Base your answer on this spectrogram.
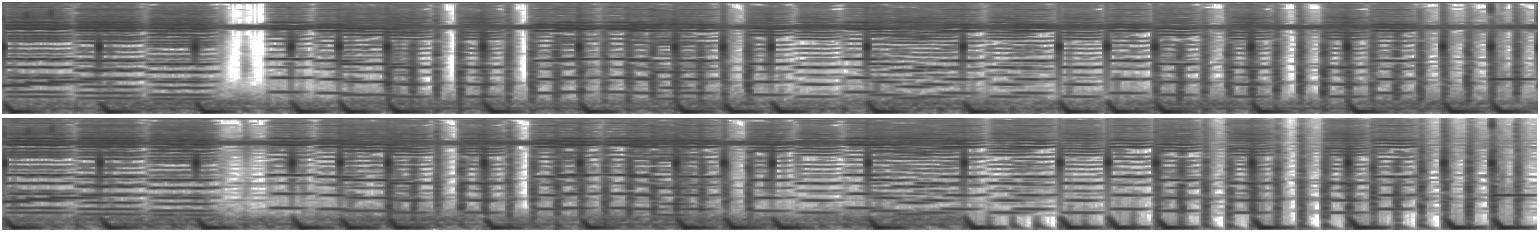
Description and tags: A simple tune which is different but catchy.
This was created from scratch by myself using psycle software and a big thanks to their team.
game, rave, synth, techno, experimental, electro, club, waawaa, electronic, intro, blippy, gaming, drum-bass, hypo, dub-step, glitch-hop, loopmusic, bounce, dance, drum, ambient, beat, game-tune, loop, bass, Bling-Thing, effect, acid, trance, dub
